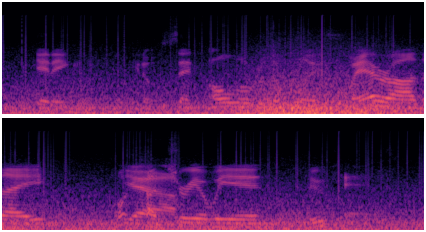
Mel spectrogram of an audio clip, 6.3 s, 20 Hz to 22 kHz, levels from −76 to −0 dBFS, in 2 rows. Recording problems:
wind noise on the microphone; heavy; 5 dB below the speech
crackle, like an old record; noticeable; 20 dB below the speech

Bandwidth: 13.5 kHz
